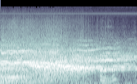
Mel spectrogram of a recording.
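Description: Car tyres screeching in a hard skid: a loud squeal that slides slightly down in pitch and fades out in the second half.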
